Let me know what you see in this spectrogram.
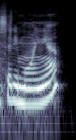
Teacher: a palatalização do fim, né, que era nia, e se torna nha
